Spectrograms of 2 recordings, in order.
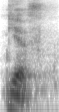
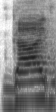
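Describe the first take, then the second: First: The vowel is a short 'ih' sound. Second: The vowel is a long 'eye' sound. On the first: The speaker calls it right. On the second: The speaker calls it wrong. "we know doesn't exist"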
